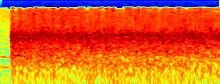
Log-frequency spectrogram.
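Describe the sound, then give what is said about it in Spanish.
Dense, loud applause from a crowd at a farewell for a man from Burgos, starting abruptly after a brief silence and holding steady without a break. “Con esos aplausos despedían a el burgalés Carlos Sáenz de Tejada.”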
